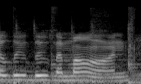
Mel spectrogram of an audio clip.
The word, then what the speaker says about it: Lululemon: You know, I'm not gonna go to Lululemon. I say it like lemon because it's bougie, like $80 pair of leggings bougie.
